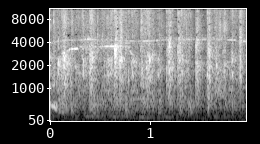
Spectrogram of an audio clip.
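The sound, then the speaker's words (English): A studio audience claps and applauds to welcome a guest, a BYU basketball guard, onto a show. The applause is dense and steady, with many overlapping claps at an even loudness for the whole stretch. “Give it up for Kyle Collinsworth. Kyle Collinsworth is here, everybody.”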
